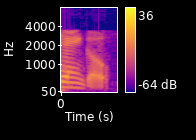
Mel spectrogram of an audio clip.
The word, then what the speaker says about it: Django: Is the D silent or the J silent? Is it Django or is it just Django? I don't know. – Django. – It is? Okay. – The D is silent.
